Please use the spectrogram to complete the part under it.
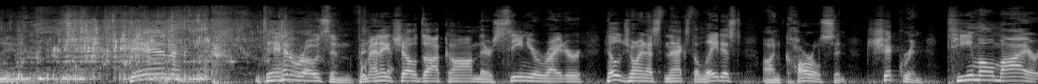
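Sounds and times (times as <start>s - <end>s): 
toilet flushing with gurgling and rising whine: 0.0s - 3.3s
speech: 2.6s - 10.3s.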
